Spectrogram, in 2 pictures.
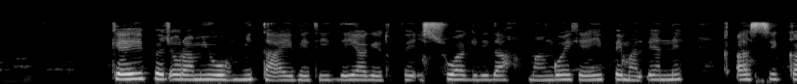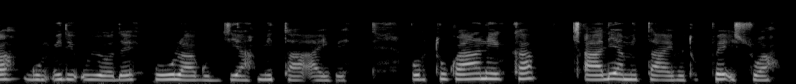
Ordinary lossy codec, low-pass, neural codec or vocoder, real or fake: Opus, 64 kbps; 7.2 kHz; none; real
